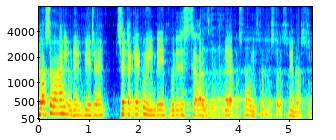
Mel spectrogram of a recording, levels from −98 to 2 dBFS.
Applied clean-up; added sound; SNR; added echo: neural separator model SepFormer DNS4.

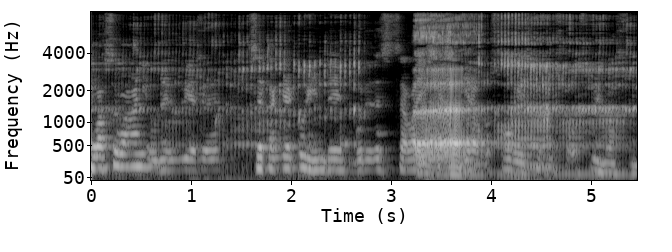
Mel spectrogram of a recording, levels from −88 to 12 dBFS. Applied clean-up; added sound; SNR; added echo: classical method WPE with log-MMSE.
